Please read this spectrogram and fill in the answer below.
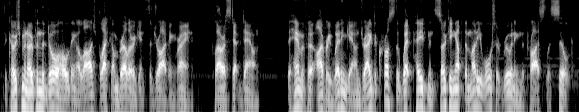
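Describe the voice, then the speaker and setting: Deep-voiced, expressive male story narrator. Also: soft background music. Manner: measured, literary, solemn phrasing. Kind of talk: dramatic scripted audiobook narration.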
